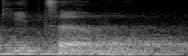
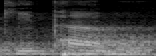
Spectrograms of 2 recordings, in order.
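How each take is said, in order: First: The t is released with a heavy puff of breath. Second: The t is released with only slight breath. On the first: The speaker calls it wrong. "Jangan kitabu" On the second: The speaker calls it right. "tapi kitabu biasa"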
